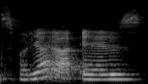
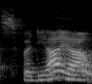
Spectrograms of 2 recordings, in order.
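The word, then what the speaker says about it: स्वाध्याय: I've heard it pronounced different ways, but I usually say Svadhyaya. And Svadhyaya it's the study of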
